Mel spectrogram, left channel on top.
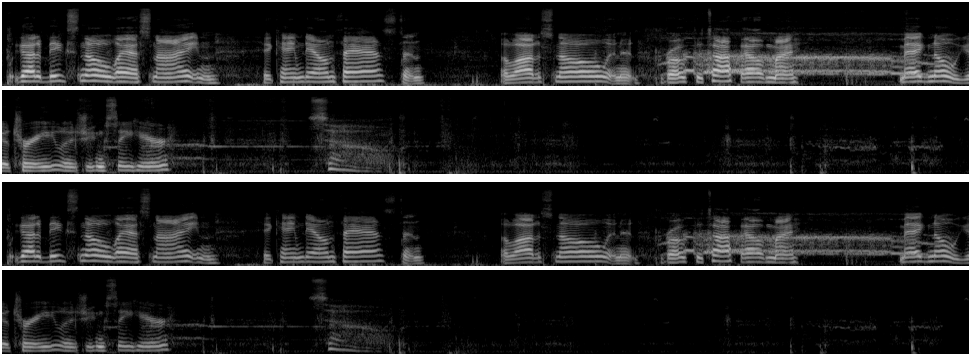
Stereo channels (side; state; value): right; quieter; 6.3 dB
